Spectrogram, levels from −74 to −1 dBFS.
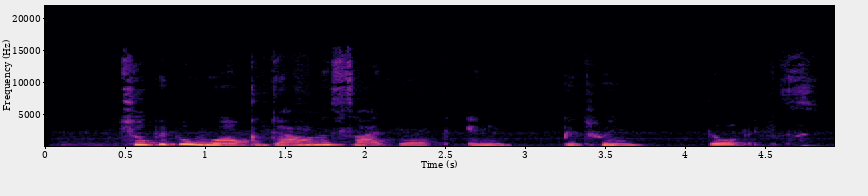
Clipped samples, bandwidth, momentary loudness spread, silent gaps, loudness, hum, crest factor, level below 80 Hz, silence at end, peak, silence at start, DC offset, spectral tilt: under 0.1%; 15.5 kHz; 19 LU; none; -30 LUFS; none; 16 dB; -66 dBFS; 0.15 s; -14 dBFS; 0.45 s; under 0.1%; -6 dB/octave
